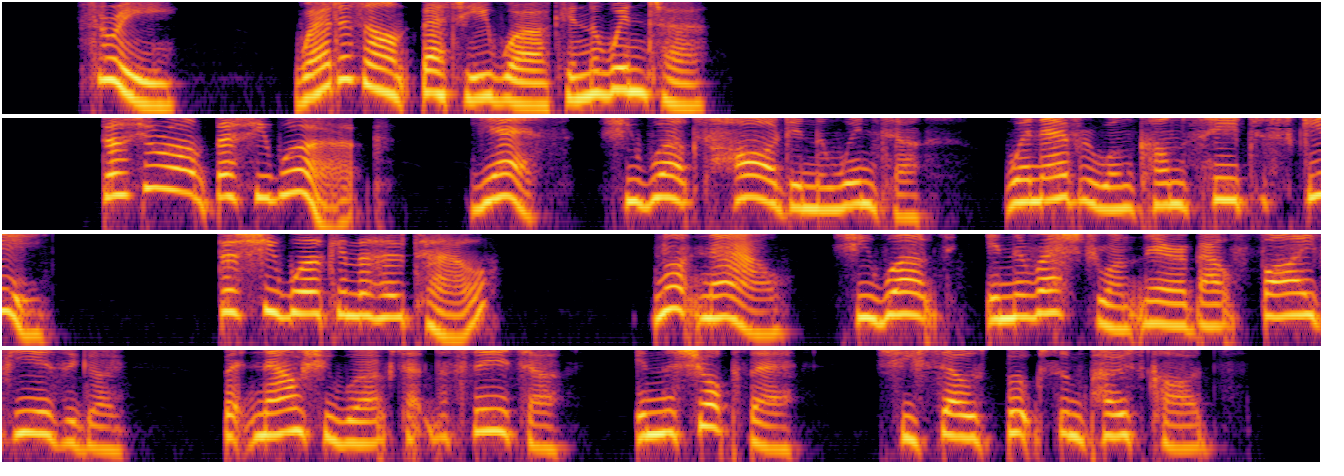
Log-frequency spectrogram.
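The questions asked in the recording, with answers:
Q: Where does Aunt Betty work in the winter?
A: In the shop at the theatre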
